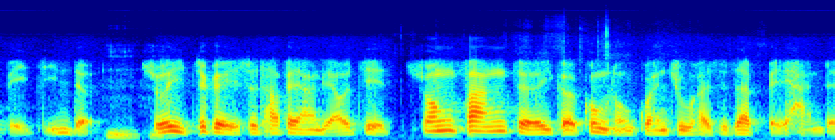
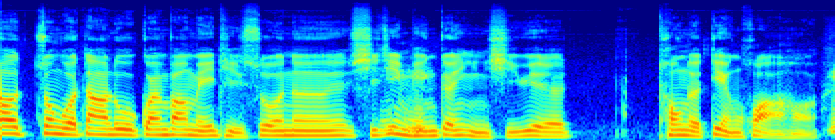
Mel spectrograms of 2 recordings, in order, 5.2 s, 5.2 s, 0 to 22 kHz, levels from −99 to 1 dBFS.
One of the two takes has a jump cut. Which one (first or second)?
first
